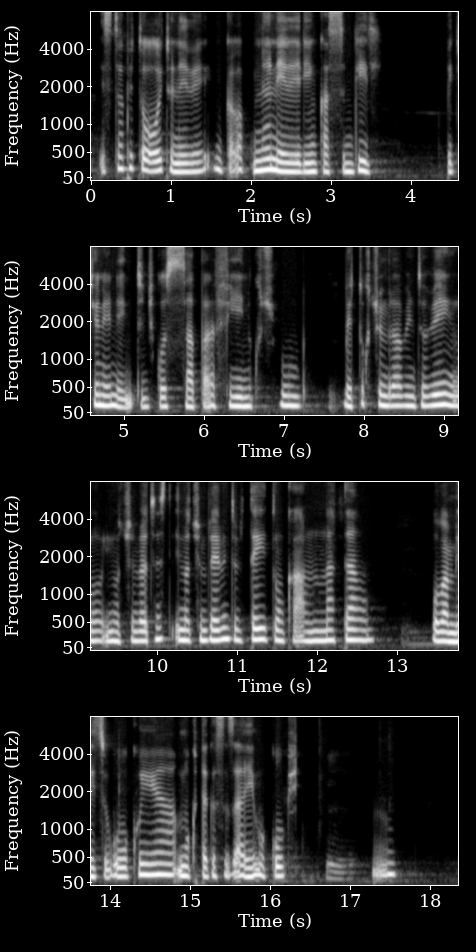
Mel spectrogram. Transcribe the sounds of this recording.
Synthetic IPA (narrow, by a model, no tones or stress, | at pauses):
isi̥tapitoitoneβeɾiŋkaβanoneβeɾiŋkasibɡiɾi | itjonenetuɟikose̥sapaɾafiniku̥t͡ʃuːmba | betuku̥t͡ʃuːmbiɾaβiːntuβiŋonot͡ʃuːmbiɾanot͡ʃuːmbiɾaeβiːntuβitaitoŋkʰa̰mnata | oβambit͡siɡokʰuɲanuku̥taɡesiza̰jemukuβja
